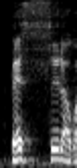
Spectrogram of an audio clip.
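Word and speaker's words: bass: 음악에서 가장 낮은 영역 의미가 되어서 명사로 최저음 베이스 남자 목소리의 베이스 베이스 가수 형용사로 저음의 베이스인 두 번째 어원 발음을 배스라고 합니다.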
